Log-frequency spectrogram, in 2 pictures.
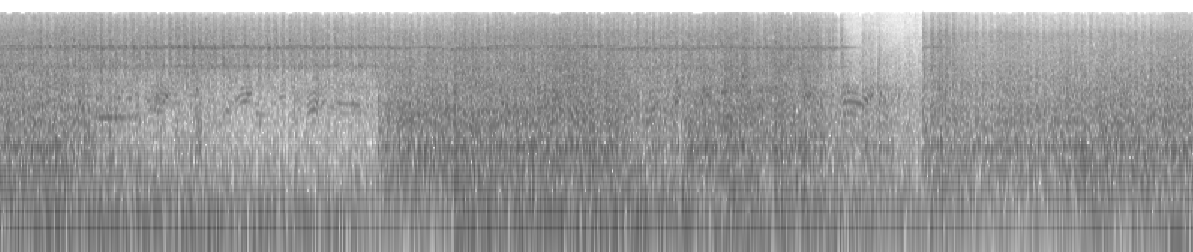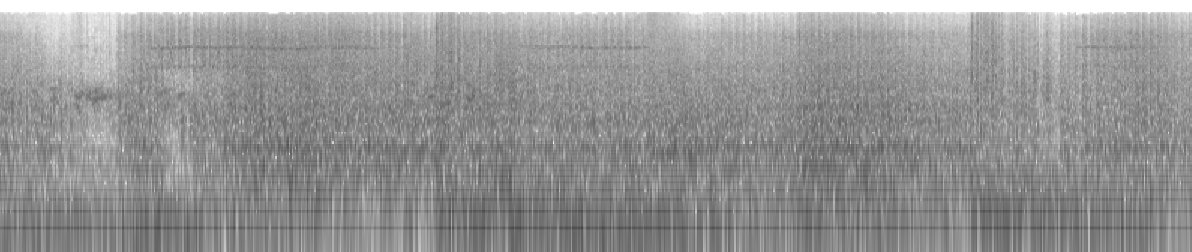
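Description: Gunfire crackles in bursts.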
